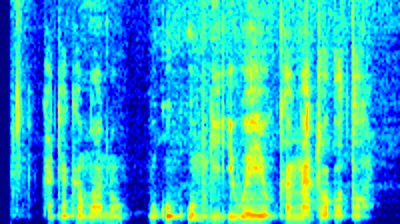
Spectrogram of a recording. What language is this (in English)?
Luo (Kenya and Tanzania)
